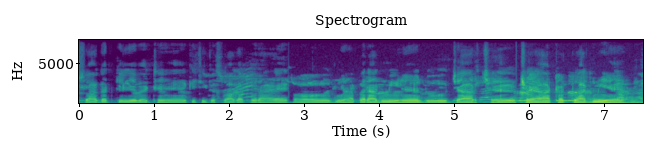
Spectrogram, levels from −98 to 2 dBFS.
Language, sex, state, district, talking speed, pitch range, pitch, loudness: Hindi, male, Chhattisgarh, Sarguja, 200 wpm, 140-150 Hz, 140 Hz, -20 LUFS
